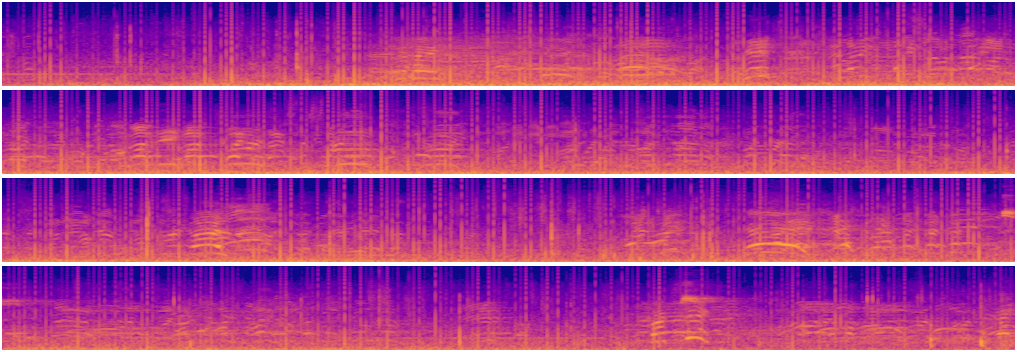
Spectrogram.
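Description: Field hockey players shouting and calling to one another during play, over a steady low rumble, with a few sharp knocks.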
